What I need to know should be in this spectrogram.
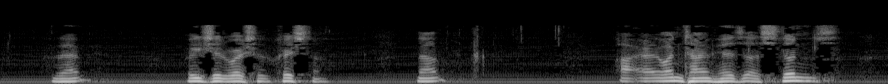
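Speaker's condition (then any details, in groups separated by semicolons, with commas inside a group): Stroke; speaking not easy, unsure listeners understand, engages helper Jantai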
